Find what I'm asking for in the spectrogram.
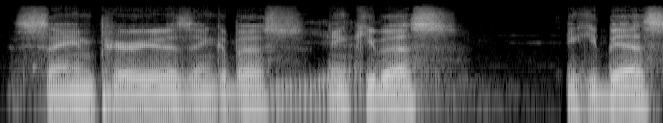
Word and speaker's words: Incubus: I keep saying that wrong. Incubus. – That's right. – Incubus, right? – Oh, Incubus. – Incubus. – Like incubator.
